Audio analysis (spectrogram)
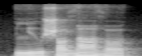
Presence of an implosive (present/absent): absent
